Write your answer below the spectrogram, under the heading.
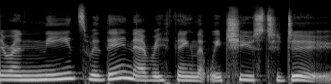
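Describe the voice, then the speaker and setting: A woman with an English accent speaks at a medium pitch with ordinary pitch variation. Her recording is very clean, with a silent background. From England. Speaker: podcast host, self-healing coach. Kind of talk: solo monologue podcast.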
